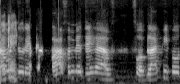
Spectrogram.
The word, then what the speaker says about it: Baphomet: Oh, Baflamin. Is it? Am I saying it right? Baflamin? Bafa. Baphomet. Baphomet. Yeah, child.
